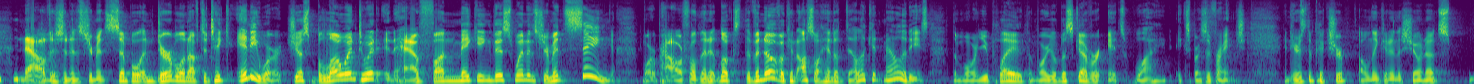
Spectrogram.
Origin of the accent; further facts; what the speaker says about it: United States; I'm an American.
